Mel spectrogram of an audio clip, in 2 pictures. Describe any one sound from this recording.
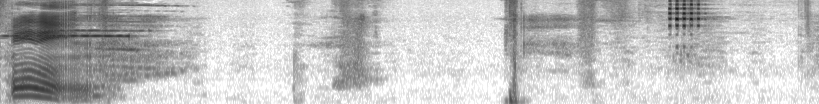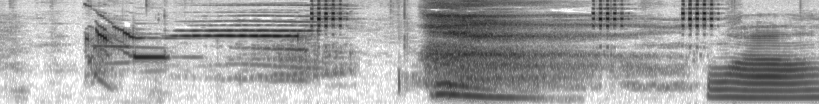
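Game menu clicks and chimes sound as options are chosen.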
